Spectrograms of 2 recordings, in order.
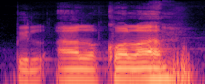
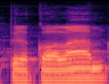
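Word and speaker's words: بالقلم: Kadang-kadang kalau teman-teman tidak tahu tentang bahasa Arab, itu bahasanya metode dakwah bil al lisan, bil al qalam, bil al hal gitu. Jadi ini bacanya bil lisan, bil qalam, dan bil hal. Ya, jangan sampai keliru.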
